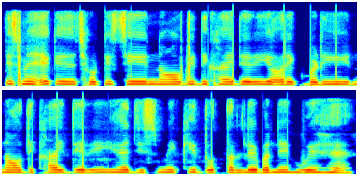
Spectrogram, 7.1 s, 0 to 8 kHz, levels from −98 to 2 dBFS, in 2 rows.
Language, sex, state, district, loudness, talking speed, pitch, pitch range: Hindi, female, Jharkhand, Sahebganj, -20 LUFS, 220 wpm, 225 Hz, 215-230 Hz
